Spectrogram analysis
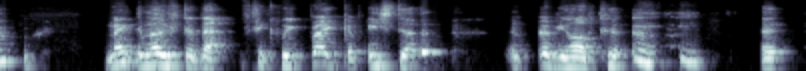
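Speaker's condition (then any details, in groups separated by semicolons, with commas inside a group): Cerebral palsy; from birth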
